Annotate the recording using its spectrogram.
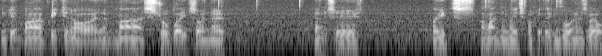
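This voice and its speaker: Speaking at a fairly slow pace with long, frequent pauses, a man with a Scottish accent keeps a very deep, low pitch, fairly even intonation and very even loudness. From Scotland. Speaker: flight sim streamer. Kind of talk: live stream commentary. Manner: casual.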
